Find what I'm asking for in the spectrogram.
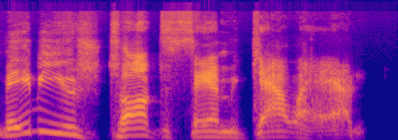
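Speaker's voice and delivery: rasping, rough, creaky put-on promoter voice. Plugging the promoter for anyone wanting bookings: Sammy Callahan voice. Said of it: "that was my Sammy Callahan voice at the end there".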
